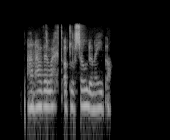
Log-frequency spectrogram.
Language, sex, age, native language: Icelandic, female, 18-19, Icelandic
